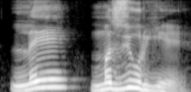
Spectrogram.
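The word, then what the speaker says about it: Le Mesurier: सबसे पहले 1856 में एक रेलवे इंजीनियर ले मजूरिये, स्पेलिंग या फ्रेंच नाम है LEMESURIER, लेकिन इसका उच्चारण होता है ले मजूरिये।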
